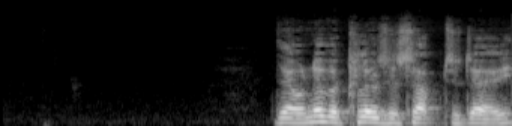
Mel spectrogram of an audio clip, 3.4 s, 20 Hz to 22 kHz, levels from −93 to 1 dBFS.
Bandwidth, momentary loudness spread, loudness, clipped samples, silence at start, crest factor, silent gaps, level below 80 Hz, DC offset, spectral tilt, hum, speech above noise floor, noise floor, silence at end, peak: 11 kHz; 5 LU; -20 LUFS; under 0.1%; 1.85 s; 18 dB; none; -64 dBFS; under 0.1%; -6.5 dB/octave; none; 60 dB; -79 dBFS; 0 s; -4 dBFS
